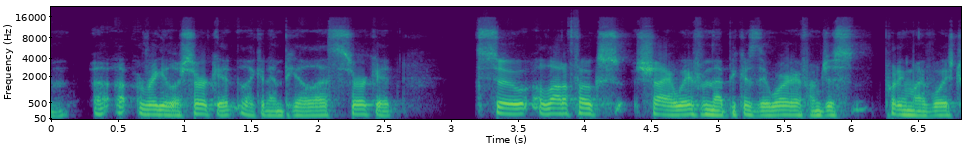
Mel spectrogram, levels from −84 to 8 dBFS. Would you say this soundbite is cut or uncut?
uncut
